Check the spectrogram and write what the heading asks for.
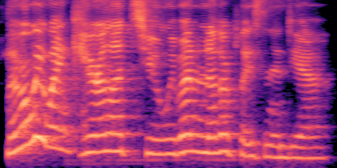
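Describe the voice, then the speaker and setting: Woman, live-stream co-host, chatty, quick talker, bright tone. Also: sits high, sing-song. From Canada. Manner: chatty and quick, laughs often. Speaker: travel channel co-host. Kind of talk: casual live-stream chat.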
